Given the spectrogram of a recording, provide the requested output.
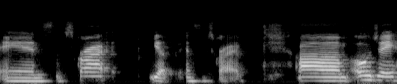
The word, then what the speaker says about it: Ojai: Well, my Facebook name is just my name, OJ. It's OJAI, like Ojai, like the place in California.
